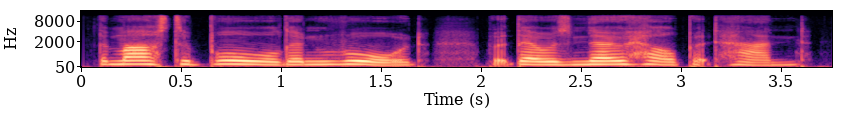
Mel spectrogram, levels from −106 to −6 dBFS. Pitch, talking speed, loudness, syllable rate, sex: 200 Hz, 190 wpm, -17 LUFS, 4.9 syllables/s, female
